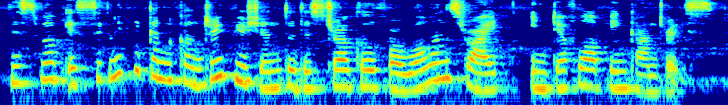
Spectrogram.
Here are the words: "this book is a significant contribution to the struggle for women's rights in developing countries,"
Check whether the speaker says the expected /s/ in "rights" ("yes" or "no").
no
